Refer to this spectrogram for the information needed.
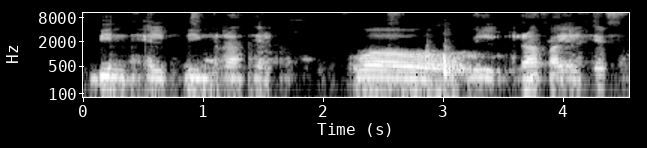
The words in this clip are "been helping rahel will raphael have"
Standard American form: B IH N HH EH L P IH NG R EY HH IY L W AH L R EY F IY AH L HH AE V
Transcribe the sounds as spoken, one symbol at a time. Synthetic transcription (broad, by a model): B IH N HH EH L B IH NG R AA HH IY L W AH L R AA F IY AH L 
